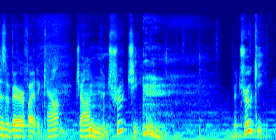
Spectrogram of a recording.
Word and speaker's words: Petrucci: Petrucci? How do you say that, Matt? – Petrucci.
